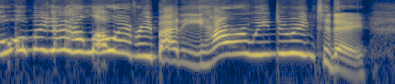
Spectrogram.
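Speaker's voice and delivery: very high, rushed, nervous chatter. Showing how they talk when nervous, in a high nervous voice. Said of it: "when I'm nervous, I tend to talk up here".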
